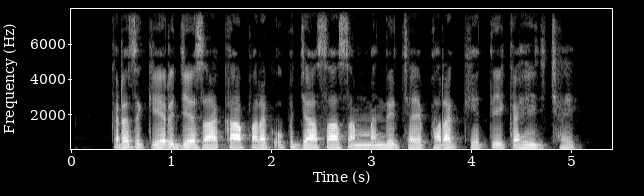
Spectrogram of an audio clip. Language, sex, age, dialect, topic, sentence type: Maithili, male, 31-35, Bajjika, agriculture, statement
